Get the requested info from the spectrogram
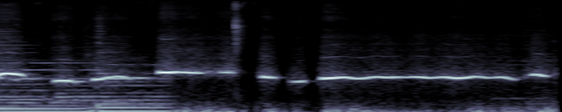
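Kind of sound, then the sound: human body sound, person whistling a tune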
